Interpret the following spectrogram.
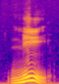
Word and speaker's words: knee: And in this case, if you want to say this word, we uh don't say uh K. We say knee. Knee. So the K here is silent.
